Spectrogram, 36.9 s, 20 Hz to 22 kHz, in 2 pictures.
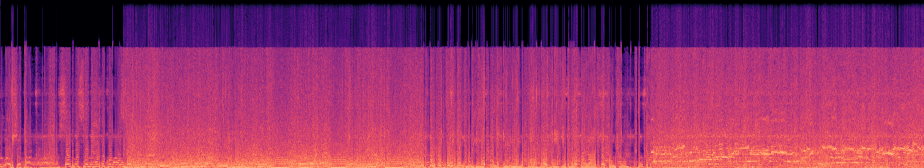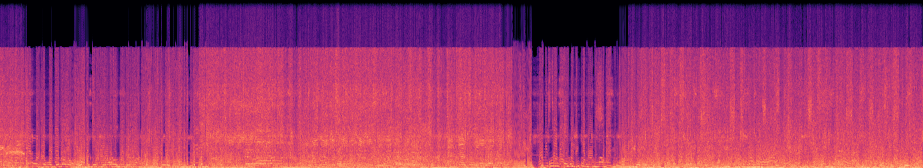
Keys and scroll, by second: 8.3 Page_Down, 19.0 Page_Down, 28.5 Page_Down.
